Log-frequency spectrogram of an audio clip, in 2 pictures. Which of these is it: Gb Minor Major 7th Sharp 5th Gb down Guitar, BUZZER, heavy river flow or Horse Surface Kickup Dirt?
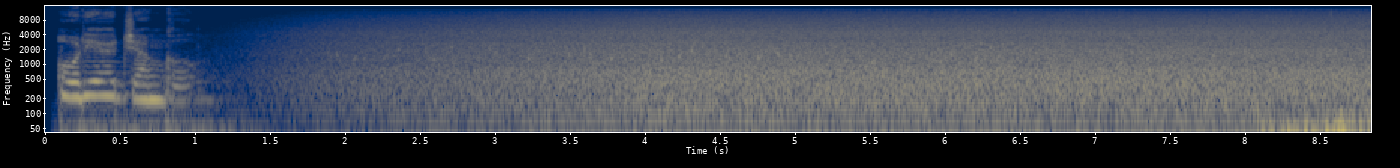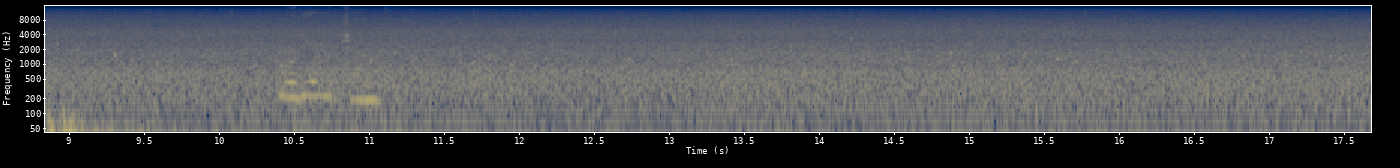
heavy river flow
